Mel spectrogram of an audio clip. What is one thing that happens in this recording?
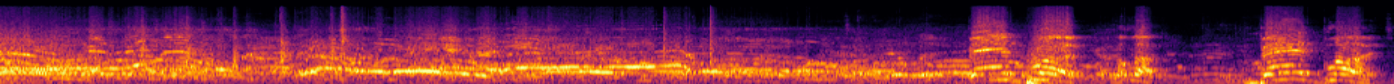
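A young man raps loudly and rhythmically through a microphone in a noisy room.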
